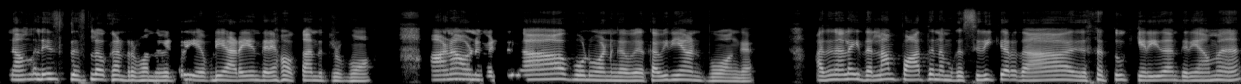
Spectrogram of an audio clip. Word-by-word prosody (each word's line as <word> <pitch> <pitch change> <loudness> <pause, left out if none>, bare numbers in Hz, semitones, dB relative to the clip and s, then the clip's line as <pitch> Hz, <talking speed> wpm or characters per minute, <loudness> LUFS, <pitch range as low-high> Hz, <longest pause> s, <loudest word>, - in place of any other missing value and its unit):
நம்மளே 235 +3 +1
ஸ்ட்ரெஸில 230 -2 -1
உட்காந்துருப்போம் 200 -3 0
அந்த 185 0 -1
வெற்றியை 215 +4 0
எப்படி 190 +3 -1
அடையனு 195 +2 +2
தெரியாம 195 +2 +2
உட்காந்துட்டு 185 -2 -1
இருப்போம். 165 0 -3 0.7
ஆனா 225 +3 +3
அவன 230 -2 0
வெற்றியா 220 +3 -1 0.4
போடுவானுங்க 195 -3 0 0.3
கவிதையா 210 +3 +1
அனுப்புவாங்க. 165 -4 -3 0.8
அதனால 230 +4 +2
இதெல்லாம் 220 +3 0
பார்த்து 220 +2 0
நமக்கு 195 -2 -2
சிரிக்கிறதா 210 -2 0 0.8
தூக்கி 220 -2 -4
எறியுறதான்னு 195 +1 0
தெரியாம 190 +2 0
205 Hz, 115 wpm, -22 LUFS, 190-220 Hz, 0.8 s, ஆனா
